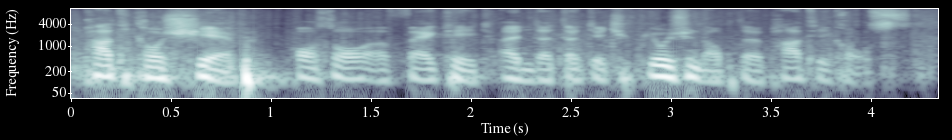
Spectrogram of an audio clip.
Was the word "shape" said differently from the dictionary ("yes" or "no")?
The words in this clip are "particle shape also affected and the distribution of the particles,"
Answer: no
